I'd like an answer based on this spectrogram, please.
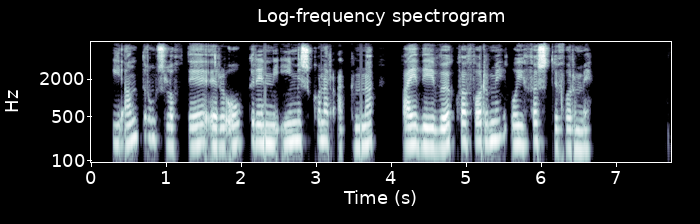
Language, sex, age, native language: Icelandic, female, 40-49, Icelandic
